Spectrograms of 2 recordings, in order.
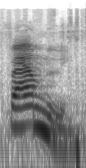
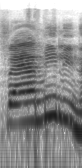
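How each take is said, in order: First: ফ্যামিলি in two syllables, "FAM-li"; correct pronunciation. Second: ফ্যামিলি in three syllables, "fa-mi-li"; the wrong, fuller ফ্যামিলি; common mispronunciation. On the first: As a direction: drop the middle "i" of ফ্যামিলি. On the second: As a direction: sound the middle "i" in ফ্যামিলি. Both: Shown as a demonstration. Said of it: "ফ্যামিলি না".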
